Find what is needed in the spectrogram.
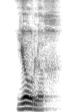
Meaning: jolly, merry
- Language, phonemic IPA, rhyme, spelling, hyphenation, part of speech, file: Dutch, /ˈjoː.ləx/, -oːləx, jolig, jo‧lig, adjective, Nl-jolig.ogg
